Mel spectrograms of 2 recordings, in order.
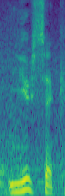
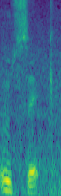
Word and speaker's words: Usyk: yesterday Tyson Fury and Alexander usk um yusk as I've called him and I should be calling him usk um people getting very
